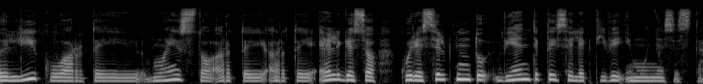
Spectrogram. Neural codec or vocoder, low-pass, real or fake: none; 14.4 kHz; real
